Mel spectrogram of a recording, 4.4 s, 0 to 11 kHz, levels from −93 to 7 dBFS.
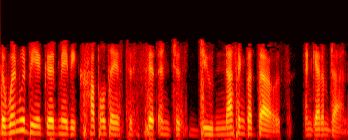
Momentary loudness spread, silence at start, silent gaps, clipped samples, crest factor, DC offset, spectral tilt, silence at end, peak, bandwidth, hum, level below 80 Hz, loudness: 8 LU; 0 s; 3.71-3.77 s; under 0.1%; 24 dB; under 0.1%; -9 dB/octave; 0.05 s; -6 dBFS; 4.4 kHz; none; -62 dBFS; -29 LUFS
